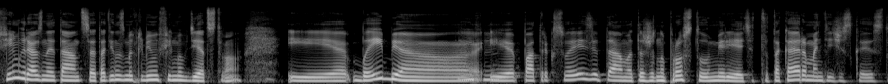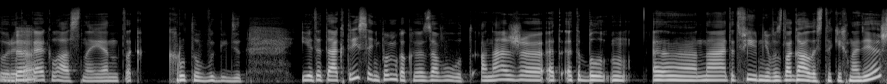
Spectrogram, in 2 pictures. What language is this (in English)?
Russian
